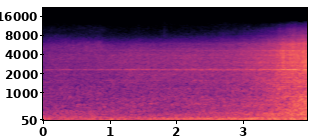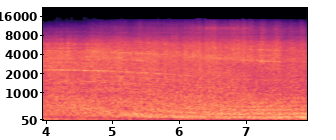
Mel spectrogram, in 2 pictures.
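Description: Boeing 737-800 freighter's CFM56 jet engines at takeoff thrust as it lifts off and climbs past, the jet noise swelling sharply about three and a half seconds in to a loud, steady rush. A high whine runs through it and slowly falls in pitch as the aircraft goes by.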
